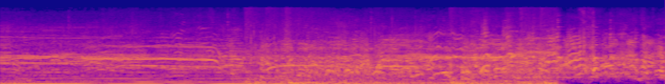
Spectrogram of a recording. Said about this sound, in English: And we've got a look ahead for the upcoming Geek Makeovers. I can't tell from this level of screaming if the girls loved the reveals or were terrified of what they saw.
